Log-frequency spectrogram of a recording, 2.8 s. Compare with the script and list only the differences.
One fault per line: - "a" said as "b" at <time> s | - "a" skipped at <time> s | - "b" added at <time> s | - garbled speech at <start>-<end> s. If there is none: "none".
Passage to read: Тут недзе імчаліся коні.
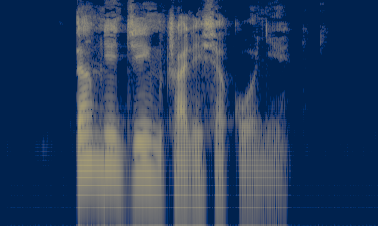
- "Тут" said as "Там" at 0.6 s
